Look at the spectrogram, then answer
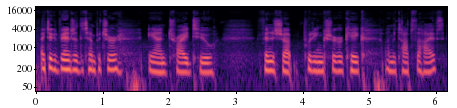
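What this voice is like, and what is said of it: Out of breath while speaking. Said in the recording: “As you can hear, I'm out of breath because I'm walking in snow”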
